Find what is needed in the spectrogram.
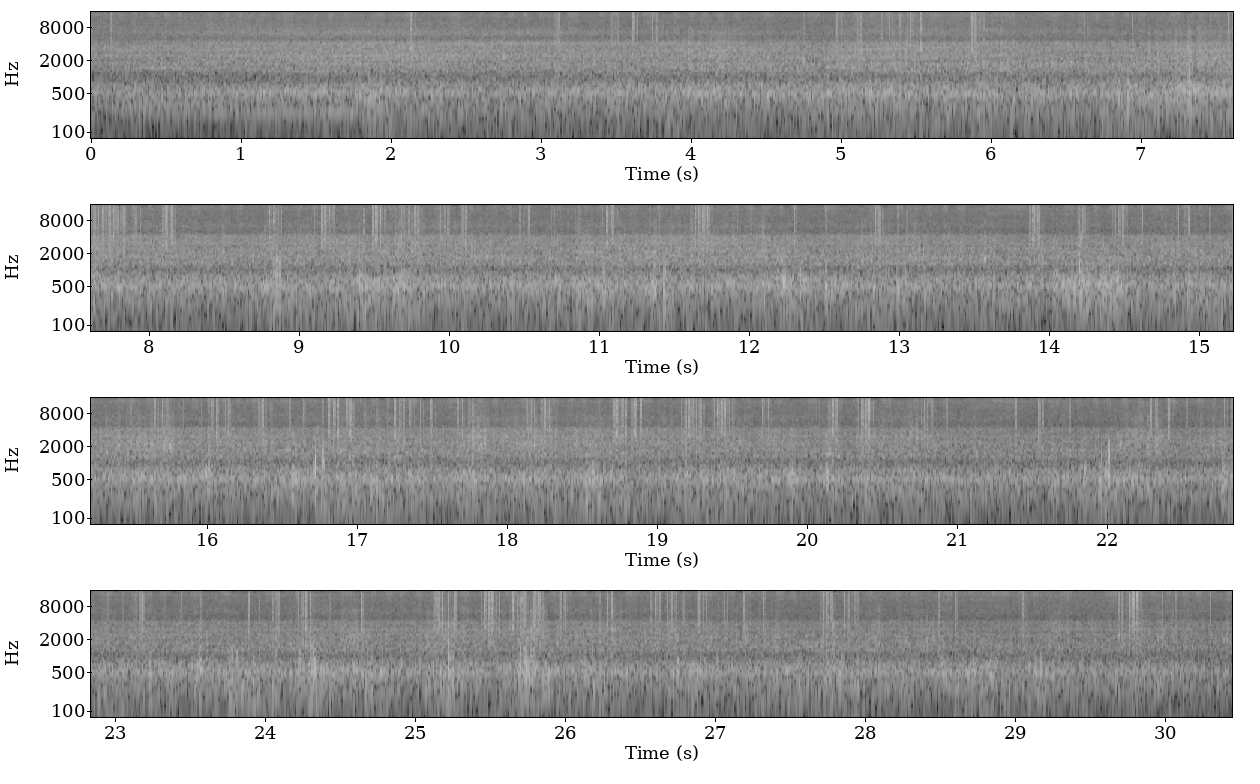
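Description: Road and engine noise inside a moving car's cabin: a steady rumble with scattered small clicks and rattles.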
